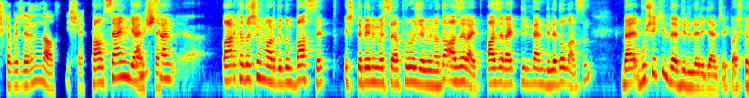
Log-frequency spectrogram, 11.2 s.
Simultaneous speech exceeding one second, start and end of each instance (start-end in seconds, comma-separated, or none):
none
